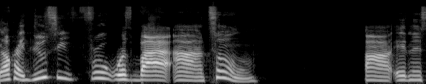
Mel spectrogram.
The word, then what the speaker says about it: Mtume: Okay, Juicy Fruit was by Tune. It is spelled Mtume.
